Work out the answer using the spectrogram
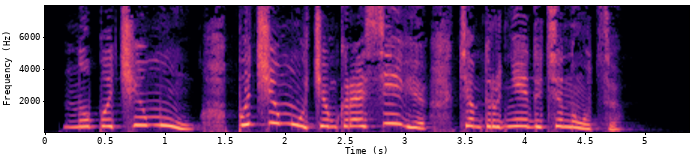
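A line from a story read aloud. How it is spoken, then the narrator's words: Vexed, despairing exclamation. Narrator (Russian): С досадой воскликнула Алиса, отчаявшись сорвать все-все речные лилии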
